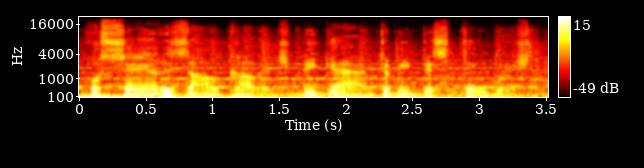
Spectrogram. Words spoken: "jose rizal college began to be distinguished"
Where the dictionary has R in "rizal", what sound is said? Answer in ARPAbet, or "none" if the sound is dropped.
R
